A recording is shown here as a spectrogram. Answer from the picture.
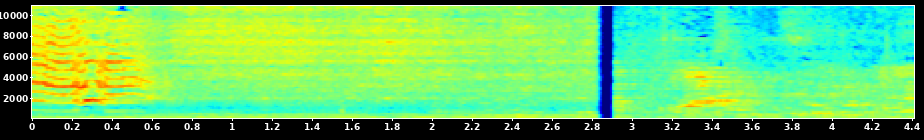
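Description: Children's voices, starting with a high-pitched squeal, over a steady low hum from a coin-operated kiddie car ride. The sound cuts off abruptly about three seconds in and gives way to background voices.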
